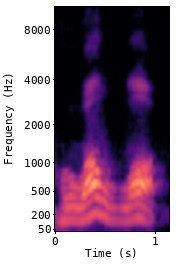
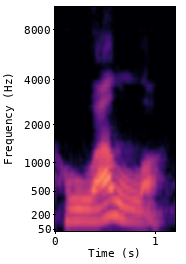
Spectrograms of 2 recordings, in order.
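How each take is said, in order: First: The wa sound is heavy and dark. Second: The wa sound is light and thin. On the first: The speaker calls it wrong. "bukan huwallah" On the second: The speaker calls it right. "huruf wa di sini tipis"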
